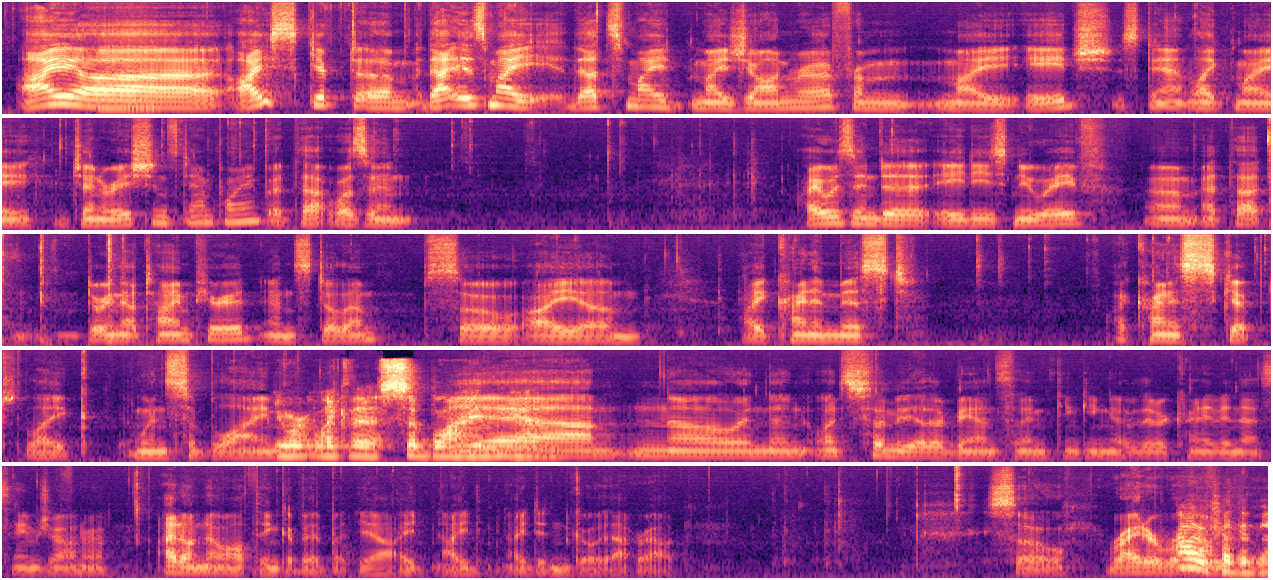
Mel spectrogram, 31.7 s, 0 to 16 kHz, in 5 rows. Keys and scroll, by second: 1.0 space, 2.0 |, 6.6 space, 9.3 m, 12.4-13.3 typing, 17.0 super+z, 18.4 m.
